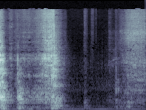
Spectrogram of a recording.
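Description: A bamboo basket lid is knocked and then scraped and slid against a wooden shelf. There is a sharp knock, then about a second of rough rubbing strokes.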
